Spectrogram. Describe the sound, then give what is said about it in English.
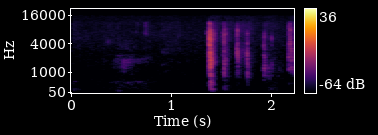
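A quick burst of computer keyboard typing as someone types in a song title: about eight crisp, clicky keystrokes in an uneven rhythm, following a moment of near silence with faint low background noise. “I'll type in the song.”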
